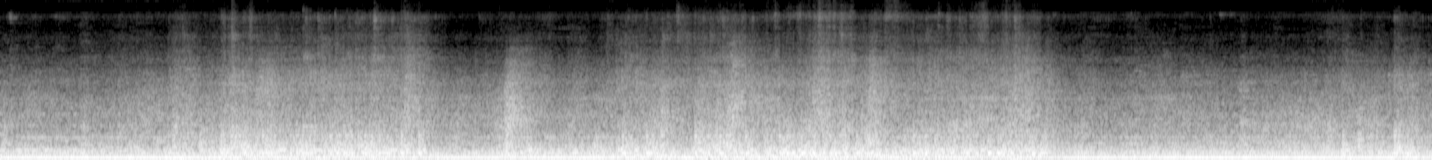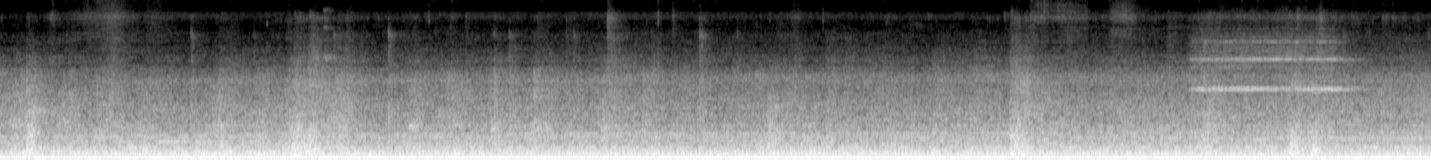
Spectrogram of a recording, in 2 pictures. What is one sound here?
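A train rumbles and hums steadily as it rolls slowly along.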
